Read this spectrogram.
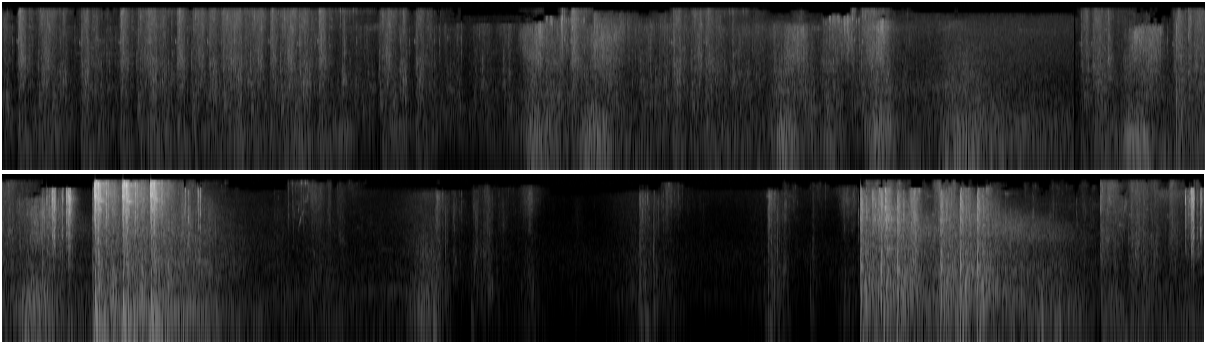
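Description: Wooden walls and ramps clatter quickly into place.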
